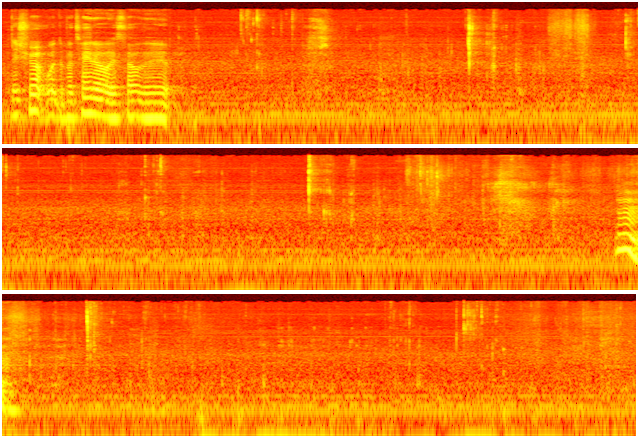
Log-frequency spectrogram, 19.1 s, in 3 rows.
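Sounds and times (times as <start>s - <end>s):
steady low hum: 0.0s - 19.0s
chewing and wet mouth smacks: 2.3s - 3.3s, 4.4s - 5.4s, 6.2s - 8.7s, 9.4s - 11.2s, 13.4s - 14.3s, 15.2s - 17.8s.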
